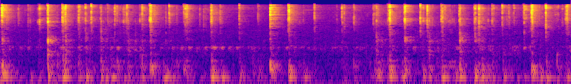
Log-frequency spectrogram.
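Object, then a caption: Low-profile keyboard with plastic keys on an aluminium base. Both hands type rapidly with their fingertips on the plastic keys of a white aluminium Apple Magic Keyboard resting on a wooden desk. The result is a fast, uneven stream of short, bright clicks and taps that die away almost at once, over a steady low hum.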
